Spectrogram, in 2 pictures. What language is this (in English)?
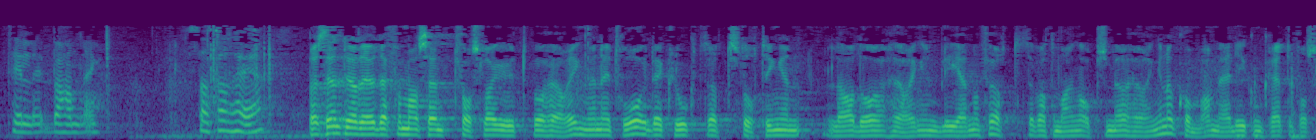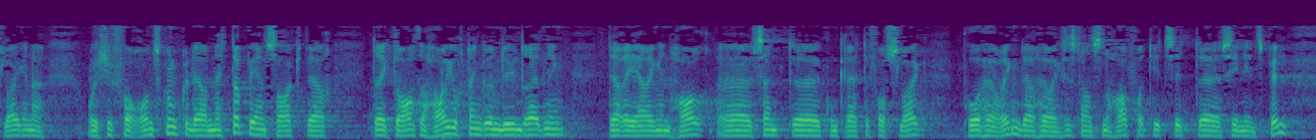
Norwegian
